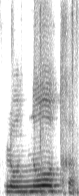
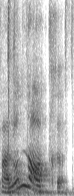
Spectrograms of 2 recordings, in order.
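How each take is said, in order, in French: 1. La voyelle se prononce comme le pronom accentué nôtre. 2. La voyelle se prononce comme le possessif notre. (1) "il y a un accent pour différencier euh, du déterminant possessif notre"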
